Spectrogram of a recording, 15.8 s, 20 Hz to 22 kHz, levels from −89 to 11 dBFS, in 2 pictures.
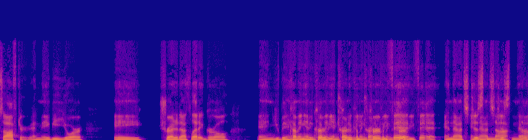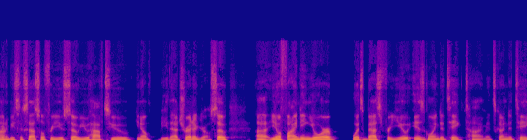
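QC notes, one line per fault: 4.26–8.00 s, doubled audio track: after "athletic girl and you've", a dry full-band copy trails about 0.4 s behind, roughly 5 dB down, cutting off abruptly before "to be successful for"; likely a second capture path.
6.33 s, short concealed packet loss: about 40 ms went missing and got patched by extending the previous sound, so you hear a quick smear there.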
